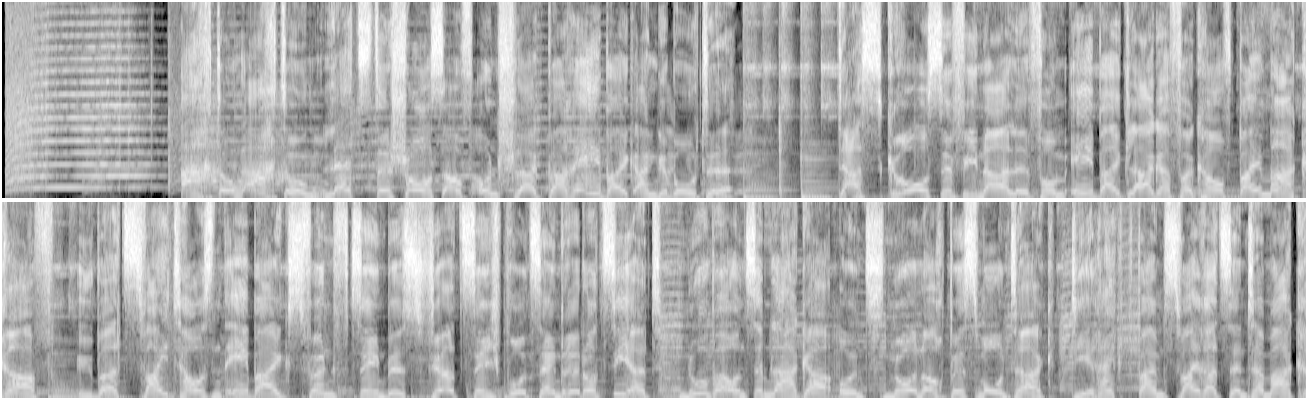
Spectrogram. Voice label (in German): werbespot; e-bike; Pegasus Solero Evo 9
